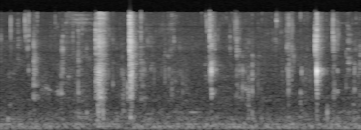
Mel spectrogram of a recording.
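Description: Close-miked eating of braised pork hock by hand: wet chewing and mouth smacks with scattered sharp clicks, the loudest about four seconds in.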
